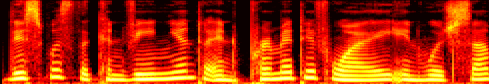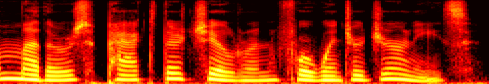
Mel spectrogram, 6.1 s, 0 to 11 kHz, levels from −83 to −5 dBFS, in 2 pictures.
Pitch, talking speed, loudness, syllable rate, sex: 190 Hz, 165 wpm, -16 LUFS, 4.6 syllables/s, female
